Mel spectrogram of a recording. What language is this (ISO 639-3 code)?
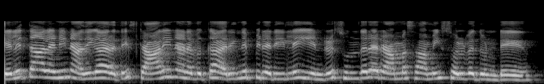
tam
